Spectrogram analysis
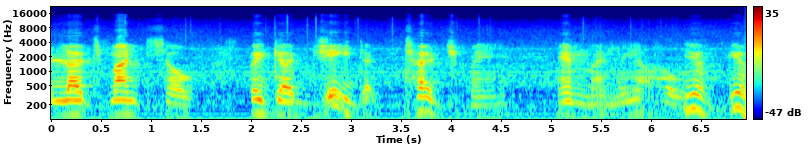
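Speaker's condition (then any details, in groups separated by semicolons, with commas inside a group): Cerebral palsy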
